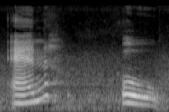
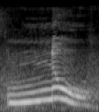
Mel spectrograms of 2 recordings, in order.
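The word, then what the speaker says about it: nous: will fill this with n o u s which becomes no in french it is no in french the pronunciation is no and the meaning is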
